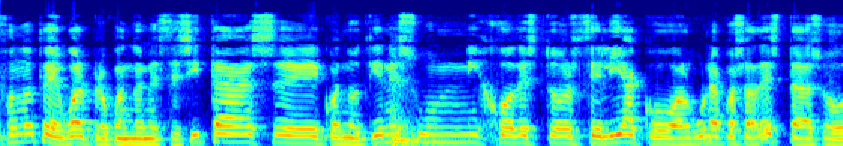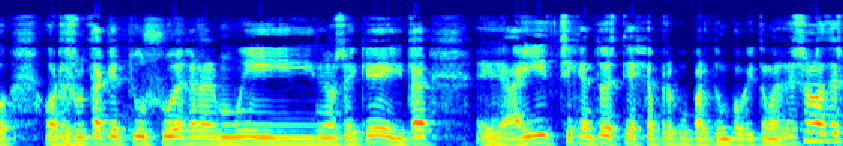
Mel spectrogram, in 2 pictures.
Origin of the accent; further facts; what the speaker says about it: Community of Madrid, Spain; also born or lived in Alicante; Yo vivo en Madrid, pero soy medio madrileño, medio alicantino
